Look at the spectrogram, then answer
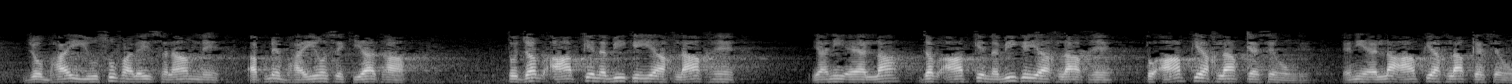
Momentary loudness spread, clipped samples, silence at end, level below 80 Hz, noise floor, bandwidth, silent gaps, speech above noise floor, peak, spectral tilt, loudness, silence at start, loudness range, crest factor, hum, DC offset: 11 LU; under 0.1%; 0 s; -62 dBFS; -48 dBFS; 5 kHz; none; 30 dB; 0 dBFS; -10.5 dB/octave; -19 LUFS; 0.25 s; 2 LU; 18 dB; none; under 0.1%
